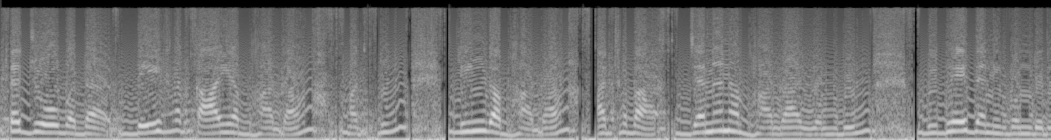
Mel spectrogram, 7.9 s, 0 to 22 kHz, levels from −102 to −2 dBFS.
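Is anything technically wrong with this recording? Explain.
Yes. Throughout the speech, grainy distortion follows the voice, most likely low bit depth without dither, consistent with samples truncated to about 3 bits. The error tracks the signal and is nearly as loud as the speech itself. Quiet passages drop out or sputter rather than sitting under steady hiss as dithered noise would.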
